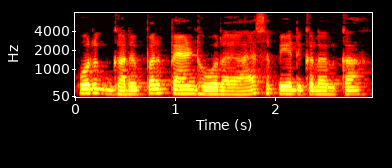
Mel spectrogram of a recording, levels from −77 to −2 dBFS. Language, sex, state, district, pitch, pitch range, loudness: Hindi, male, Uttar Pradesh, Shamli, 130 Hz, 125-145 Hz, -16 LUFS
